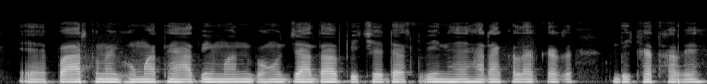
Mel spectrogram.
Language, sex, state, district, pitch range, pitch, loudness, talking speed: Chhattisgarhi, male, Chhattisgarh, Sarguja, 115-120 Hz, 120 Hz, -15 LUFS, 145 wpm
